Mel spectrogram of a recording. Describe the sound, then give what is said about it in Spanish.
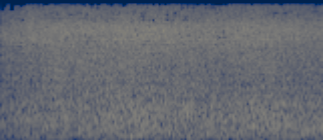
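Ocean waves wash onto a beach in a steady, unbroken roar of surf that holds a constant level for about two seconds, with no distinct breaks and no voices. “Imagina que estás en la playa, nadando cerca de la orilla. Cierra los ojos y escucha.”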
